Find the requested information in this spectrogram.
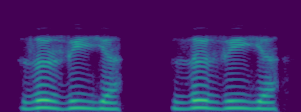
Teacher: را یا زر ری یا زبر یا, ذریہ, ذریہ. را اور یا کے اوپر کیا تشدید آ رہی ہے, ان کو سختی سے مضبوطی سے جما کر پڑھیں گے · را اور یا کے اوپر کیا تشدید آ رہی ہے, ان کو سختی سے مضبوطی سے جما کر پڑھیں گے. ٹھیک ہے, زال کے اوپر زبان باہر کی طرف آئے گی, نرمی سے ادا ہوگا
